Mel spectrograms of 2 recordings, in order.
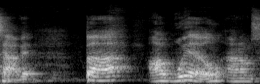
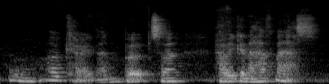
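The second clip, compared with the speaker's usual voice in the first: meek particle; 3 semitones lower, 14 dB quieter than usual. Retold or imitated. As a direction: deliver the pun quietly and innocently. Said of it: "the little Higgs boson says".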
